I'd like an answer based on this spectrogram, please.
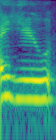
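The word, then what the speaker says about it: Wayuu: guy in cenia Colombia this is called a Yu bag right it's spelled w a yuu and this is a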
